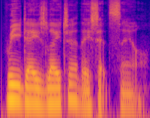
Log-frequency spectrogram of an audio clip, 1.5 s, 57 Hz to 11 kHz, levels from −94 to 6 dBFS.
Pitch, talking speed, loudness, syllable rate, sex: 105 Hz, 240 wpm, -18 LUFS, 4.8 syllables/s, male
